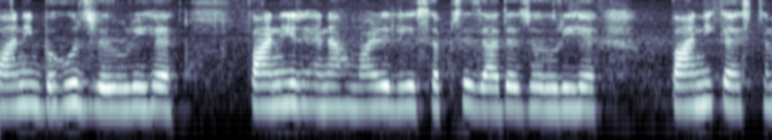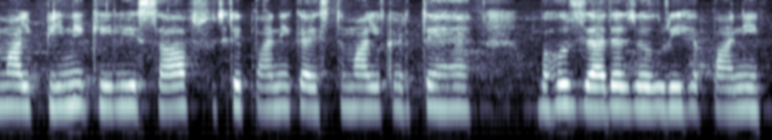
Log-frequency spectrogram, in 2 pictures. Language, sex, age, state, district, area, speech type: Urdu, female, 30-45, Bihar, Darbhanga, rural, spontaneous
